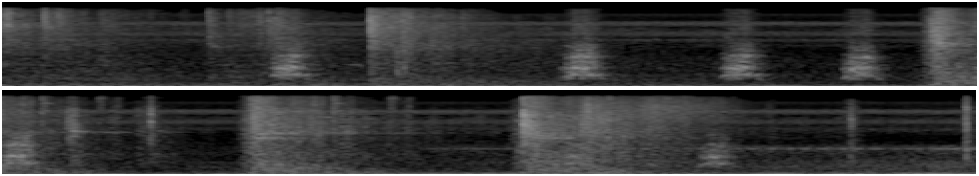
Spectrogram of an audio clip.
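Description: A chain-link fence rattles and clanks.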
